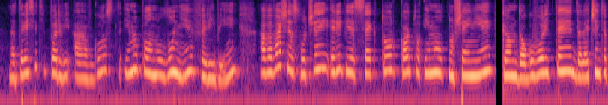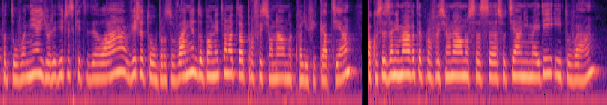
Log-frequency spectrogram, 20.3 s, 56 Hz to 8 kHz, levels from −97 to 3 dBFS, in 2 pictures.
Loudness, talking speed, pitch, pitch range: -21 LUFS, 110 wpm, 235 Hz, 215-265 Hz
